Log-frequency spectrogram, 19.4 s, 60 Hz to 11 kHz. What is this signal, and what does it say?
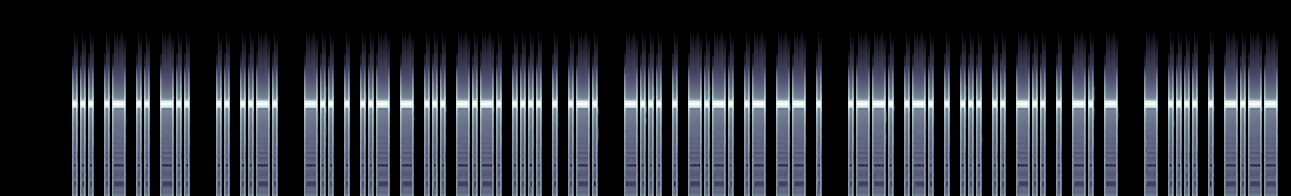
Morse code, heard as a keyed tone, about 20 wpm, 700 Hz. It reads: SAID IF DEUTSCHER BECAME PRESIDENT THEY
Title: A Sound Of Thunder 20wpm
